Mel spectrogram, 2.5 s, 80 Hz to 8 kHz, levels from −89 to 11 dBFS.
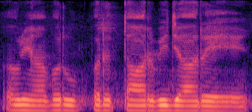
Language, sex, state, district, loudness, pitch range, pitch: Hindi, male, Uttar Pradesh, Saharanpur, -17 LUFS, 125-135 Hz, 135 Hz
